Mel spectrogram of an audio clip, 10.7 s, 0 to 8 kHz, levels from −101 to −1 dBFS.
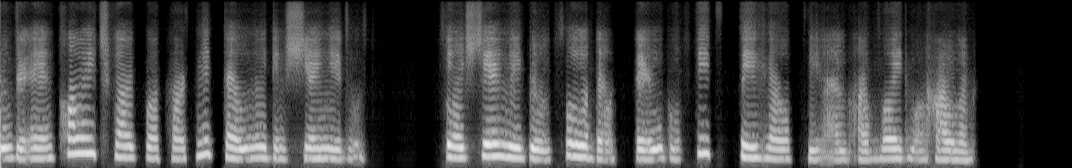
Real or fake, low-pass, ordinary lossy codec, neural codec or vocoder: fake; none; none; codec, 16 kHz, 0.5 kbps, FreqCodec, smaller model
